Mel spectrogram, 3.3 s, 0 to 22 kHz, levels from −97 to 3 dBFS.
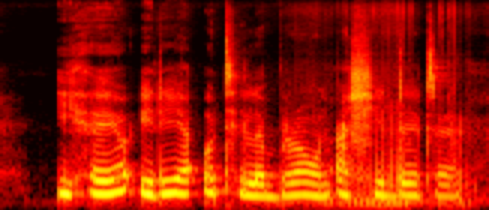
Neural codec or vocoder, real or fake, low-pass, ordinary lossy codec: none; real; none; none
